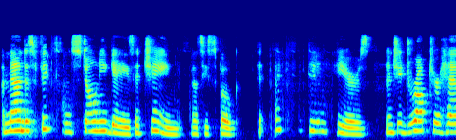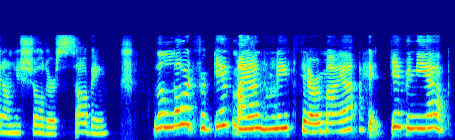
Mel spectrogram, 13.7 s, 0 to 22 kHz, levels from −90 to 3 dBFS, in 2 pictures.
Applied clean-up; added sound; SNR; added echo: neural mask model DeepFilterNet 3.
